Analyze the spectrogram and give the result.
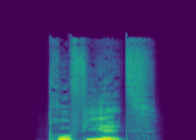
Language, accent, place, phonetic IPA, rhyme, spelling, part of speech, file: German, Germany, Berlin, [pʁoˈfiːls], -iːls, Profils, noun, De-Profils.ogg
- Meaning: genitive singular of Profil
